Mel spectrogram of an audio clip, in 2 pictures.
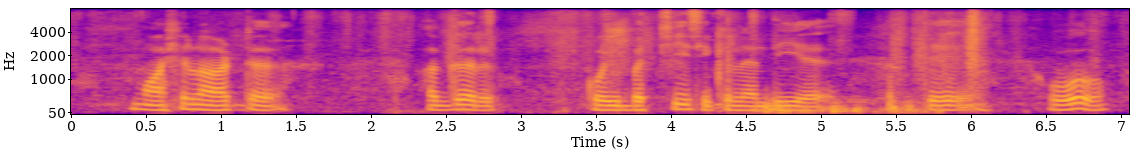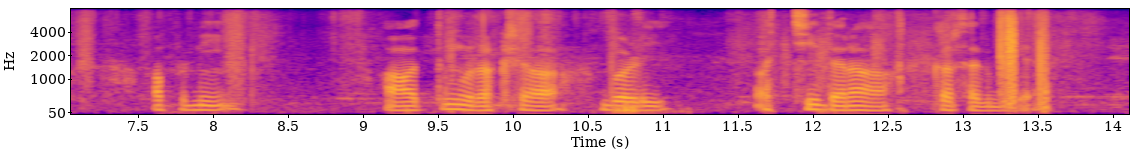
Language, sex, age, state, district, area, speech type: Dogri, male, 30-45, Jammu and Kashmir, Kathua, urban, spontaneous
